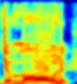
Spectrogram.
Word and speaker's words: Damone: Nadine Damone. Damone? Yeah. I just say it like that, but you said it right.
